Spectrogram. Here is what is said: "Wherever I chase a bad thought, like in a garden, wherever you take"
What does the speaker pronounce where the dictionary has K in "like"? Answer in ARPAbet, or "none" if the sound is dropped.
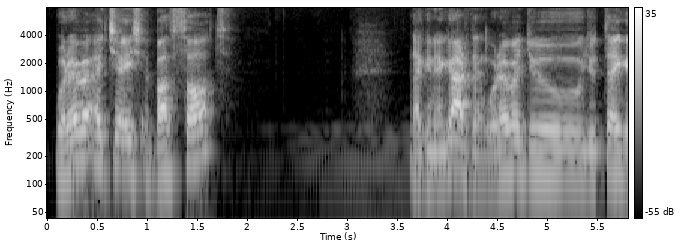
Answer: K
